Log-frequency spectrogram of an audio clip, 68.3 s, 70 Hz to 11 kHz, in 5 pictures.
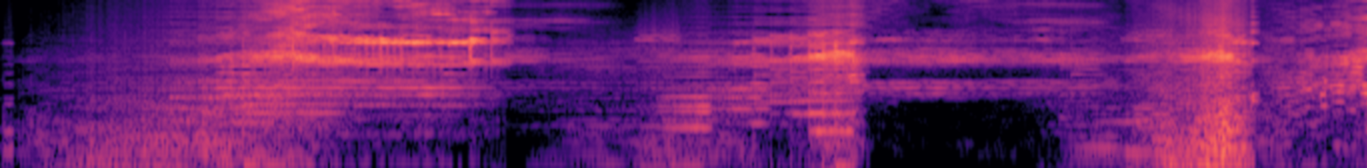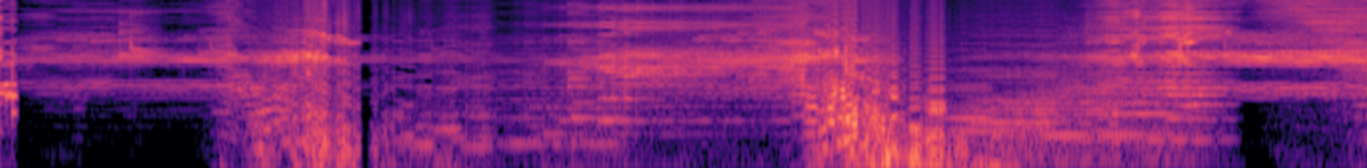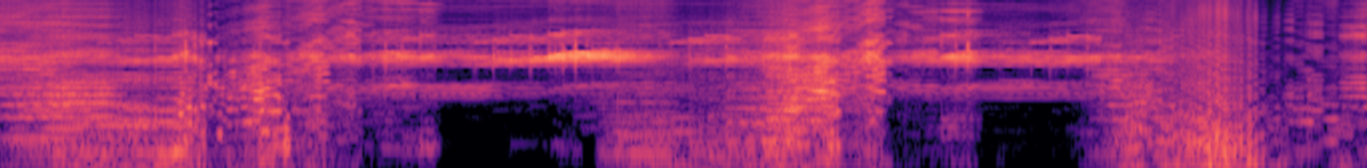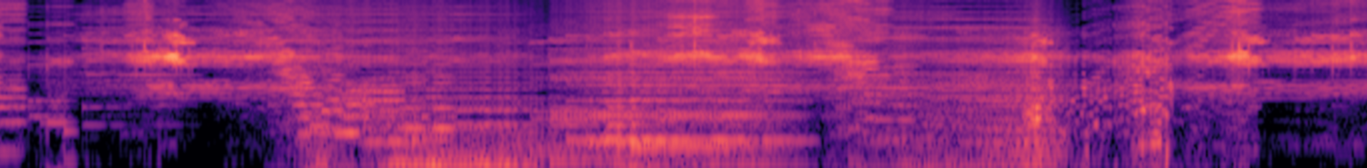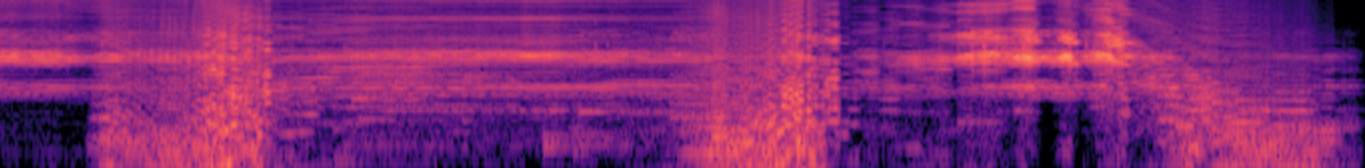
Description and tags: Hells Bells - 04
Bells echoing in the dark recesses of a sticky ear cavern.
ambient, grain, hells, granular, bells, dissonant, discordant, chimes, dark, distorted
